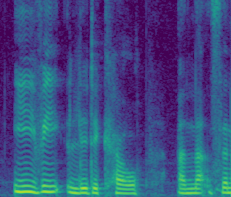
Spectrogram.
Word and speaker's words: Evilydical: E-V-I-E, so Evie, and then Liddy, L-Y-D-I, and Callum, C-A-L, Evilydical, and that's the name of the fabric company.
